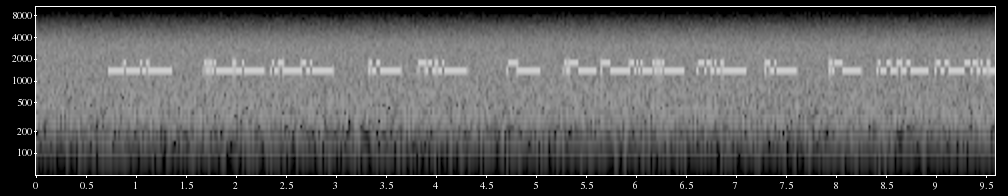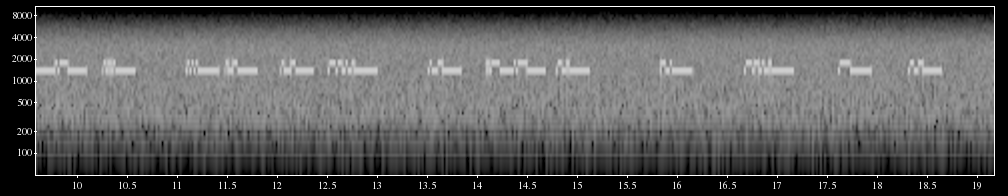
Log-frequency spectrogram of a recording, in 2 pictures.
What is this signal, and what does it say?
TTY/TDD text telephone tones (45.45 baud Baudot), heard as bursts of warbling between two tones, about 400 Hz shift, 1600 Hz centre. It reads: 61202 93946 03788 36627 73300 …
